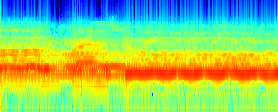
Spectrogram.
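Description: Old phonograph record playing a sacred song on a turntable; from about a second in, one note is held with a steady vibrato.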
